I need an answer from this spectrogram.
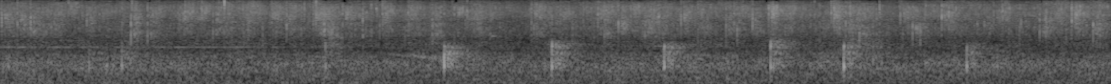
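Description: Steady heavy rain falling, with sharp drips landing on a nearby surface every half second or so.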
